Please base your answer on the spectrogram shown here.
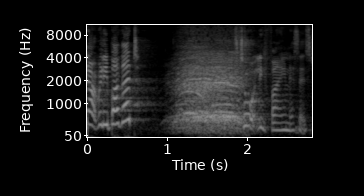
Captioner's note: audience cheering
